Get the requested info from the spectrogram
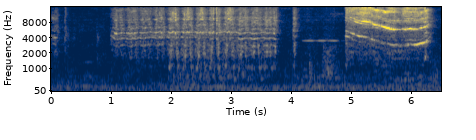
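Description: Electric nail file with a buffing bit running on acrylic nails, giving a high whine from about a second in. Near the end a louder whine falls and then rises again in pitch.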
